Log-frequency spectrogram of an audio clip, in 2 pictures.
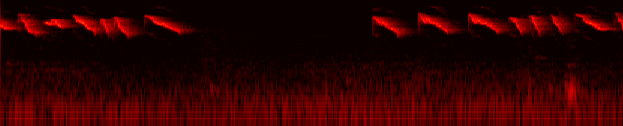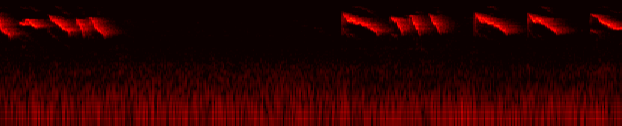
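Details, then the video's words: Tutoring song of a warbling white-eye with canary phrases added, meant for training or luring kept birds: fast bursts of high descending chirps in phrases of several seconds separated by quiet gaps. "Suara Burung Pleci Gacor Dor || Terapi Masteran Pleci Isian Tembakan Kenari"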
